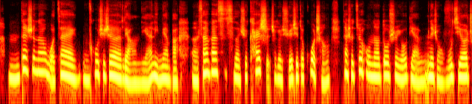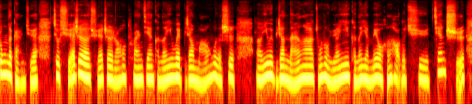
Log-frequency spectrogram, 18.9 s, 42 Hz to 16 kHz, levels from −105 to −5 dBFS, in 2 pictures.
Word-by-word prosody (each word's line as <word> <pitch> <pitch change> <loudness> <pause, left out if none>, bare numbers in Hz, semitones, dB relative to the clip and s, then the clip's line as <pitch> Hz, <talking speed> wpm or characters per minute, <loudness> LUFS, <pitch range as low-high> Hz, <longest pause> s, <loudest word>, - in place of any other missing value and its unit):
嗯， 185 0 0
但 305 +4 +2
是 295 +3 0
呢， 265 -1 0
我 165 -8 -1
在， 210 0 +3 0.2
嗯， 170 -2 -1
过 240 +5 -2
去 220 0 0
这 205 -3 +5
2 145 -4 -1
年 145 +7 -1
里 200 -4 +3
面 175 -1 +1
吧， 155 -1 -2 0.3
呃， 165 -2 0
3 245 +7 +2
番 265 0 +4
4 230 0 -9
次 200 -2 -5
地 180 - +1
去 200 +4 -3
开 275 +8 +1
始 - - -2
这 195 - -4
个 180 -2 -1
学 165 +1 -2
习 200 +3 0
的 190 - -2
过 250 +5 0
程， 160 -2 -4 0.2
但 245 -2 +1
是 220 -1 +2
最 275 +6 +1
后 225 -4 -1
呢 200 -1 +3
都 215 +2 +1
是 200 -1 -2
有 175 +2 0
点 165 -4 -3
那 200 -1 +5
种 160 -4 -4
无 190 +4 +1
疾 200 +1 +1
而 195 0 +4
终 235 +4 +1
的 210 - +5
感 150 -2 -5
觉。 155 +2 -2 0.3
就 215 -2 +2
学 180 +2 0
着 205 -3 +5
学 175 -1 -3
着， 180 0 +1
然 155 0 -3
后 185 0 -1
突 180 +1 -9
然 175 0 +1
间 180 0 0
可 170 - -7
能 160 +2 -1
因 190 +1 +2
为 195 -1 +4
比 160 - -16
较 175 +1 0
忙， 155 +4 -3
或 210 - +1
者 170 -3 -2
是， 185 +2 -1 0.4
呃， 170 -1 -1
因 210 +4 +4
为 215 - +5
比 160 - -10
较 185 +1 +3
难 155 +1 0
啊， 190 0 +3
种 185 +1 -1
种 190 -6 +1
原 160 +5 0
因 205 +1 +4
可 165 - -5
能 165 +3 0
也 180 -2 +2
没 170 +4 0
有 185 -2 +3
很 170 +2 -2
好 185 -3 -3
地 170 0 -4
去 165 -1 -5
坚 260 +1 -3
持。 180 -5 -1
185 Hz, 280 characters per minute, -23 LUFS, 165-205 Hz, 0.4 s, 这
